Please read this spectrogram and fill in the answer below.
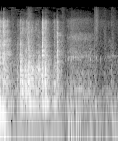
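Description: A few light clicks and knocks of a small marker light being picked up and handled, mostly in the first second, then quieter.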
